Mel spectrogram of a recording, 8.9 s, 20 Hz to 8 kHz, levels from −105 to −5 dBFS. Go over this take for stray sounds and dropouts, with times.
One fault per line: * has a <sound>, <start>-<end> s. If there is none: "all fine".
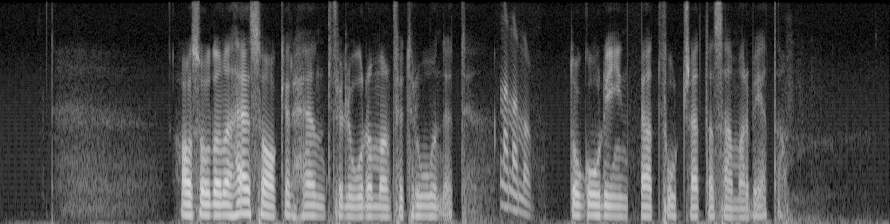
* has a chirp, 5.0-5.4 s
* has a dropout, 6.3-6.4 s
